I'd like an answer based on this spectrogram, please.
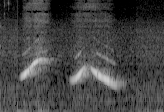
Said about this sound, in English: There's a loud wolf whistle.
